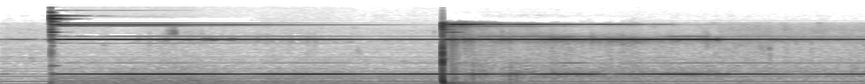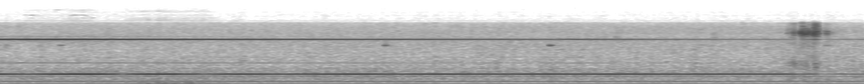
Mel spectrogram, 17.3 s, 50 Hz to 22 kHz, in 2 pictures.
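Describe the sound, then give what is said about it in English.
A 528 hertz tuning fork struck twice with a Lemurian crystal: each hit gives a sharp click, then a steady, pure ringing tone that slowly fades over many seconds, heard alone without talk. “That's the sound of the 528 hertz tuning fork, and I've just hit it with a Lemurian crystal that has lots of love energy in it.”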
